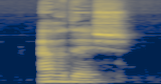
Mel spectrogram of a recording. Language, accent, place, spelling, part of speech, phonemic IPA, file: French, France, Paris, Ardèche, proper noun, /aʁ.dɛʃ/, LL-Q150 (fra)-Ardèche.wav
- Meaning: 1. Ardèche (a department in Auvergne-Rhône-Alpes, south-central France) 2. Ardèche (a right tributary of the Rhône in the departments of Ardèche and Gard, south-central France)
